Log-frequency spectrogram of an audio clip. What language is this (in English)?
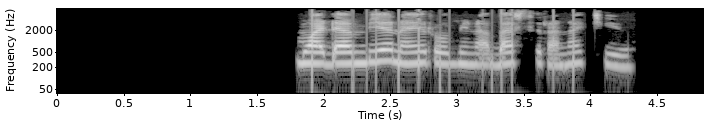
Taita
